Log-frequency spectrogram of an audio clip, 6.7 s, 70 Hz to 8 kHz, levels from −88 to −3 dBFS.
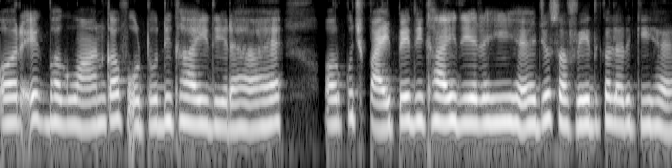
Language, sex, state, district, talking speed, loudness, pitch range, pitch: Hindi, female, Bihar, West Champaran, 185 wpm, -16 LUFS, 235-260 Hz, 245 Hz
